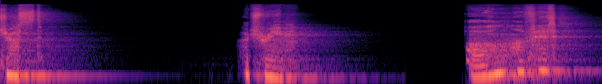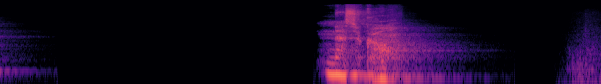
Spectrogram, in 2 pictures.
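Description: A young man speaks softly in short phrases, with a heavy echo.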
